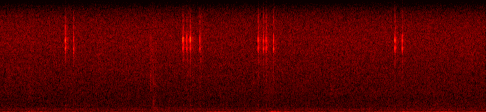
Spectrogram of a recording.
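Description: Computer mouse buttons clicking in quick pairs and triples, like double-clicks, four times over a few seconds, over a faint low hum.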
